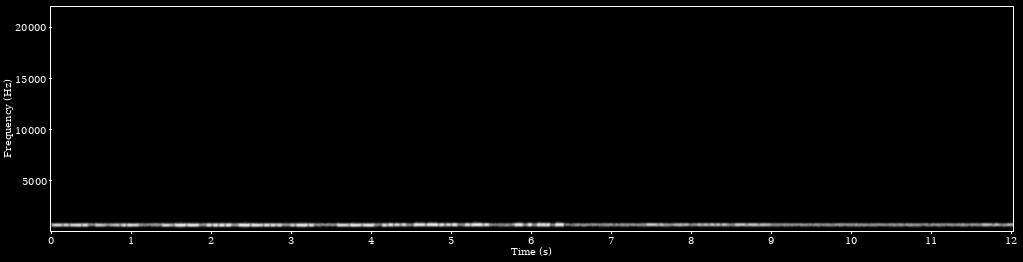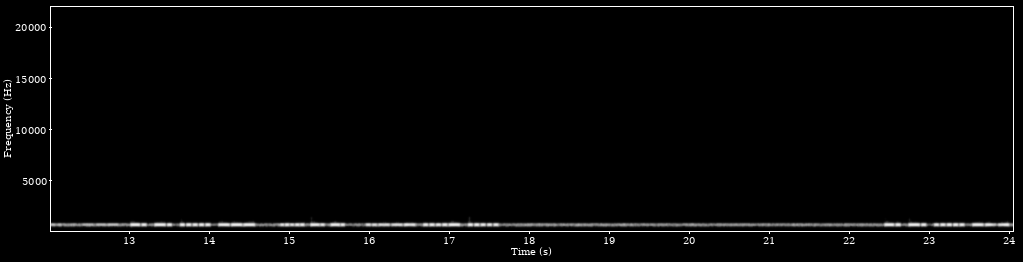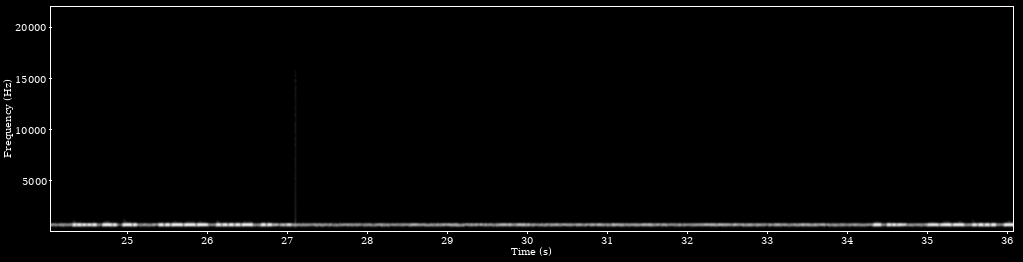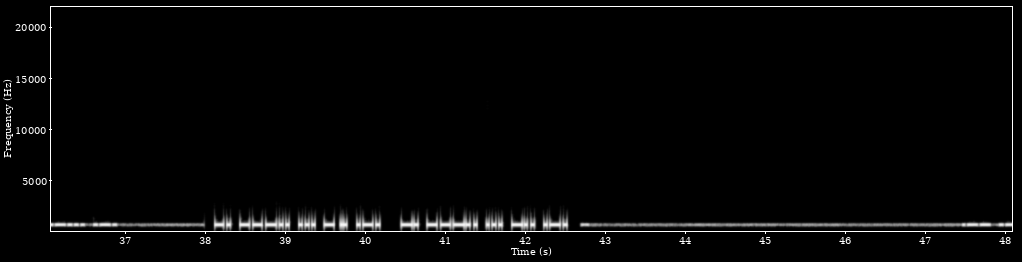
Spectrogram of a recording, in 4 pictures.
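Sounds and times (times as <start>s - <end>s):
morse code tone keying: 38.1s - 42.6s.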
